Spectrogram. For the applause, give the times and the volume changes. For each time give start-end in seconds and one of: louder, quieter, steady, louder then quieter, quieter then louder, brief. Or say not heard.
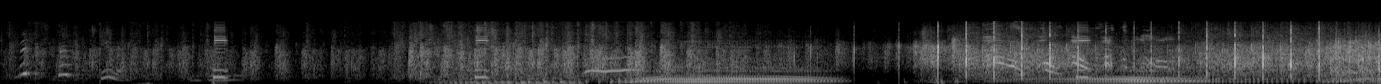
0.0-13.7 louder.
